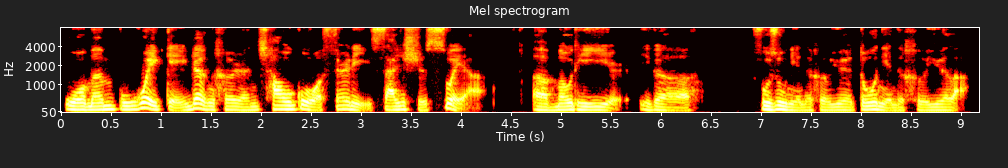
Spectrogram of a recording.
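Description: A man with a Taiwanese Mandarin accent explains English phrases in Mandarin, repeating words to drill pronunciation. His voice is warm and mellow. The recording is dry and close, with no room echo. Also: mid-range voice, a little slow. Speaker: English teacher podcast host. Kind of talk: casual teaching talk.

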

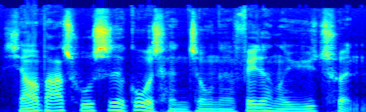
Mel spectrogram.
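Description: A man's voice: low voice, fast, darkish tone, dry recording. A young man tells a rambling personal story in a casual vlog, full of fillers and restarts.

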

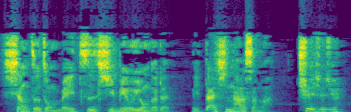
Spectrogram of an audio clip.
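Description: A man's voice: medium pitch, animated, fast talker, husky, muffled recording, voice pushed up. A man voicing an arrogant ancient duke who boasts and scoffs at his ministers. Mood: gloating scornful. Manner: boastful, scornful laughter.

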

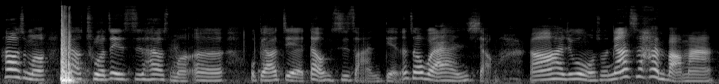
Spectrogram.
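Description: A woman's voice: medium pitch, fast, hardly any pauses. A young woman, hosting a casual chat with friends and telling childhood stories with lots of giggling. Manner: giggly, animated storytelling. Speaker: podcast host.

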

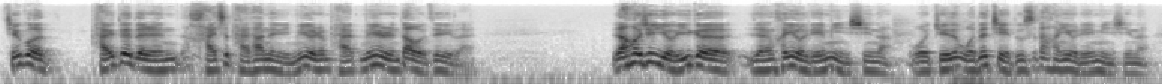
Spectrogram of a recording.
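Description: A man's voice: medium pitch, fast talker. Male pastor telling a story. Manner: animated storytelling, frequent stammered restarts; speaks to listeners directly. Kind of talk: sermon with personal testimony.

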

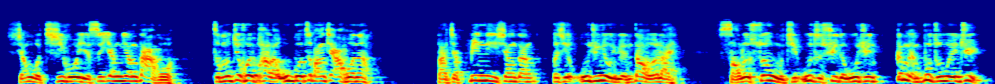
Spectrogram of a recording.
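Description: A man's voice: a little high, brisk, muffled recording, close to an everyday voice. A man voicing a fiery male envoy who rallies troops in an emphatic, rousing way.

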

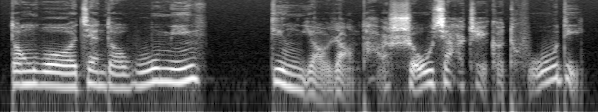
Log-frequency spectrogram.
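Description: A wistful old Taoist master, as a woman storyteller puts him on, soft and half-whispered. He takes his time, with a lively lilt, heard in a dry, close sound. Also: lowish voice, measured pace, no room sound, heavily acted. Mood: gentle. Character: elderly male Taoist master, gentle and wistful.

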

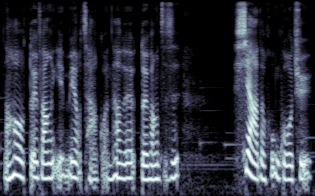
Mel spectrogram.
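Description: A woman's voice: on the low side, normal speed, soft background music. A middle-aged woman with a Taiwanese Mandarin accent, giving her personal faith testimony as an interview guest, telling it with lots of exclamations. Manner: animated storytelling with many exclamations.

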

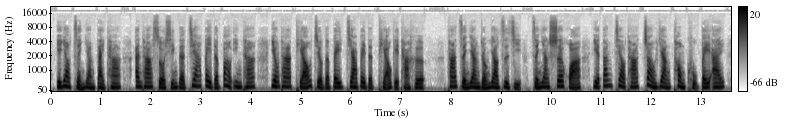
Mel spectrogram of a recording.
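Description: A woman reading scripture aloud in a steady, measured, unhurried way. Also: medium pitch, no room sound. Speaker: scripture reader.

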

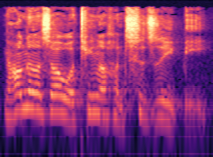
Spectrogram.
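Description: A woman talks alone on her podcast. Her reflective monologue is halting and remorseful, and she often stops and restarts her sentences. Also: mid-range voice, animated. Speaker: podcast host.

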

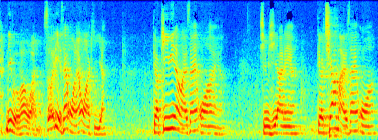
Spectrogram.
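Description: A man's voice: fairly high pitch, darkish tone, muffled recording. A man from Taiwan, a Buddhist abbot, giving a dharma talk, mixing in phrases and often asking listeners rhetorical questions. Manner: mixes Taiwanese phrases into Mandarin. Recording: roomy echo, faint noise.

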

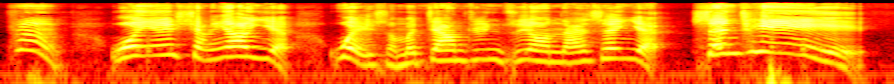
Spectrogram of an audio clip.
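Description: A woman's voice: extremely high pitch, sing-song, normal speed, pushed and bright, full character voice. A woman voicing a spirited, confident schoolgirl who talks eagerly and insistently in a children's story. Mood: indignant.

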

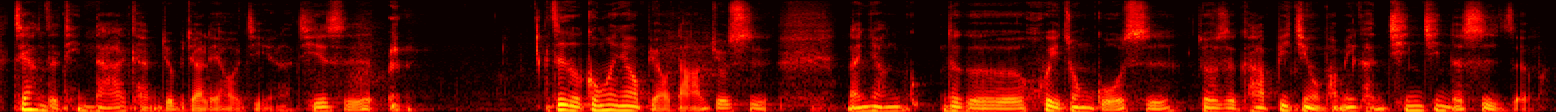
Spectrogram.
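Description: A man hosting a podcast, explaining a Zen koan in a relaxed, conversational storytelling manner. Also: fairly low pitch, normal speed, vocal fry, husky. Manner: relaxed, explanatory, with frequent fillers. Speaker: podcast host. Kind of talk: storytelling commentary on Zen koans.

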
